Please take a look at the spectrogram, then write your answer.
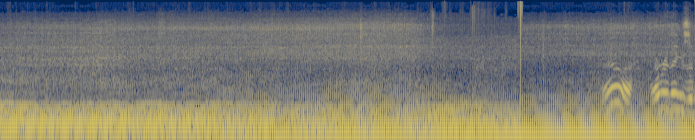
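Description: A tuned, clutched and piped snowmobile engine runs steadily and loud, a constant droning idle filling the shop, with brief voices near the end.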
